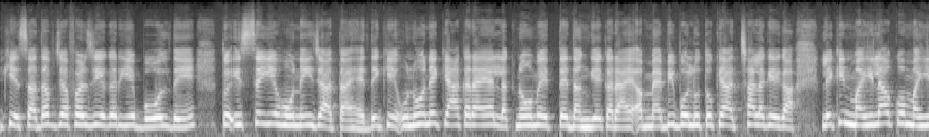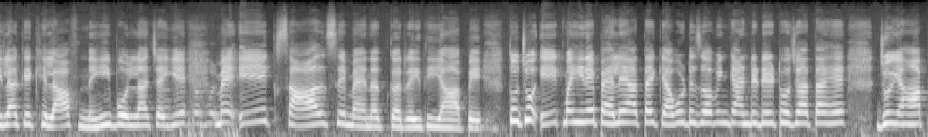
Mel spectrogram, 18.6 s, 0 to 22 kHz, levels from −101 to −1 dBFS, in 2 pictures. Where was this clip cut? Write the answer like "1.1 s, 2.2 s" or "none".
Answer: none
